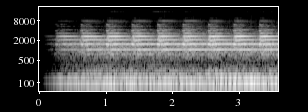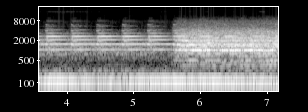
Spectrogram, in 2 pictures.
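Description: Train running with a regular beat about twice a second. Near the end it sounds a long horn blast, a chord of several pitches lasting about two seconds.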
